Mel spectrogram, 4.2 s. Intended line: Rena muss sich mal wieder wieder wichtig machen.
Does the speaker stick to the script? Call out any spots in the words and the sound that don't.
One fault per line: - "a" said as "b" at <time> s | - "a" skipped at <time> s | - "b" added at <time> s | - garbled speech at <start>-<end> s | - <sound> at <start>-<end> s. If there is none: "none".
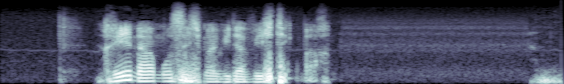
- "wieder" skipped at 1.9 s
